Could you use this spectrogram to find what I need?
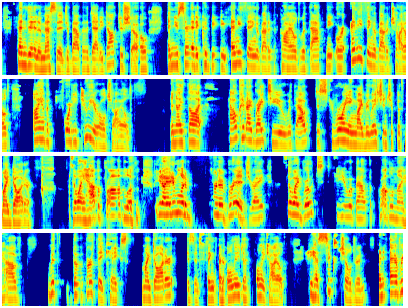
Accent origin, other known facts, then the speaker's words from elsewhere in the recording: Long Island, New York, United States; We're both from Long Island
